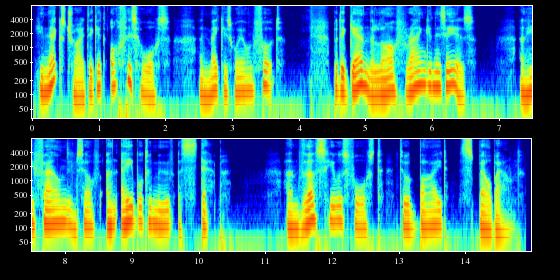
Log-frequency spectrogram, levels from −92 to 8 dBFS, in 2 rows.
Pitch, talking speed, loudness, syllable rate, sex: 120 Hz, 155 wpm, -21 LUFS, 4.1 syllables/s, male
